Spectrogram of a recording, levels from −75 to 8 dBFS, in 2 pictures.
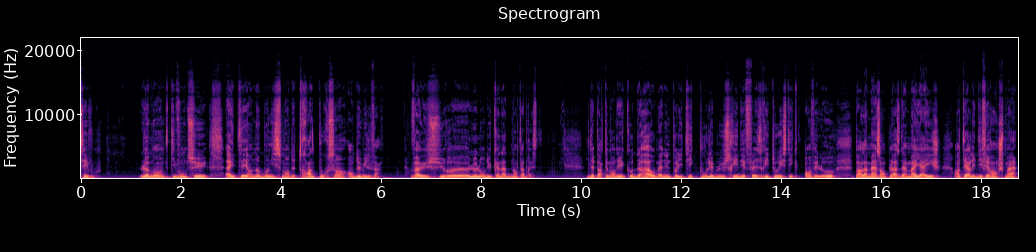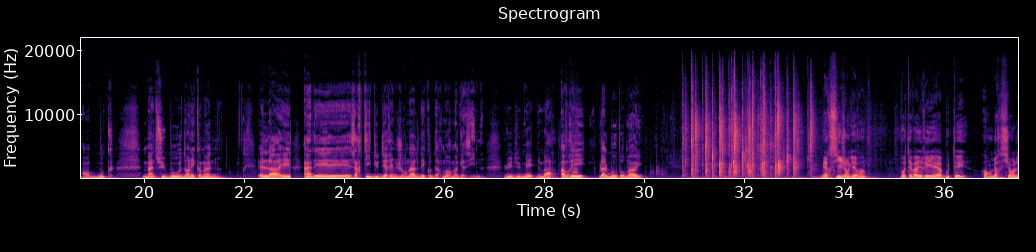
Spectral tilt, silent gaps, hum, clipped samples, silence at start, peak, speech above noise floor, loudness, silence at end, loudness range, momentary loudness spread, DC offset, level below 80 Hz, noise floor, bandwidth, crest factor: -5.5 dB/octave; none; none; under 0.1%; 0 s; 0 dBFS; 34 dB; -16 LUFS; 0 s; 4 LU; 11 LU; under 0.1%; -34 dBFS; -50 dBFS; 18.5 kHz; 16 dB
